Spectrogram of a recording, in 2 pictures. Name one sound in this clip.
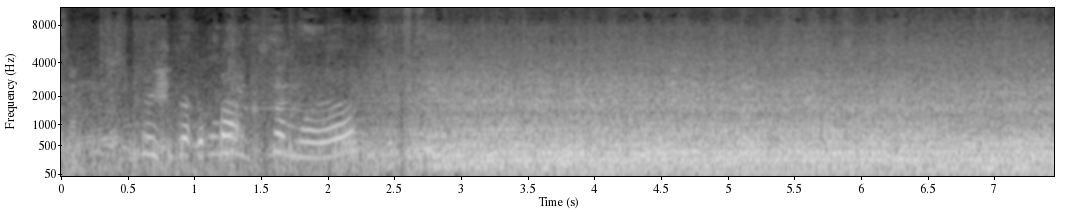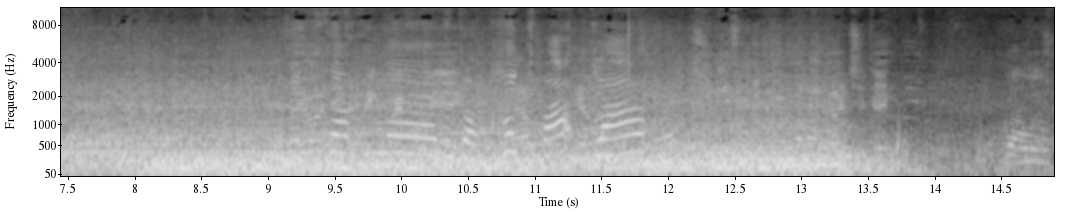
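Motorcycle engines idle and rumble loudly nearby.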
